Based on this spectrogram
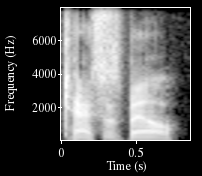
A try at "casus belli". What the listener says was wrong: Casus Bell. That's a belly because that's an I at the end, so. I know, because I've heard it, people say Casus Belli or Casus Belli, so yeah.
